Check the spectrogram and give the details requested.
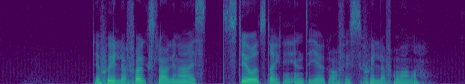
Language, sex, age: Swedish, female, 18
